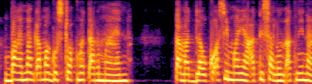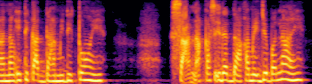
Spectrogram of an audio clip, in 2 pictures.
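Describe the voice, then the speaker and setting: A woman playing a gentle, dutiful young woman in love in a radio drama, with an Ilocano accent. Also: on the high side, fairly even intonation, moderate pace, lightly acted. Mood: concerned, surprised. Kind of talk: radio drama acting and first-person narration.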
